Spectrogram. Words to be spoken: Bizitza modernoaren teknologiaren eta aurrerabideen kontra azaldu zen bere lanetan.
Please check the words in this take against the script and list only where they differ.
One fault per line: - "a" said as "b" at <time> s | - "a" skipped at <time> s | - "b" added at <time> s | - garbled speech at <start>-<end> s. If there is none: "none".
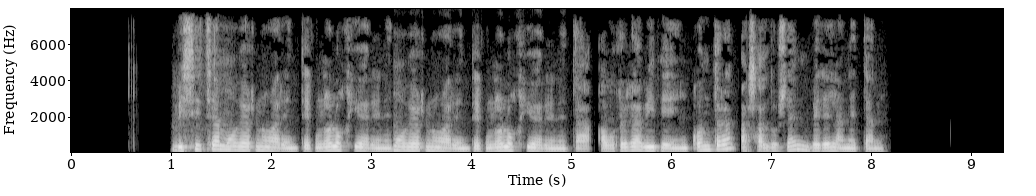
- "modernoaren teknologiaren" added at 3.3 s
